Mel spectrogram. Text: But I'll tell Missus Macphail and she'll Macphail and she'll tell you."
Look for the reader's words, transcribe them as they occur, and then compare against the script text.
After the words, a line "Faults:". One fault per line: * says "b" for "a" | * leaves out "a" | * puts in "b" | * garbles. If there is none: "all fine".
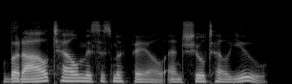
But I'll tell Missus Macphail and she'll tell you."
Faults:
* leaves out "Macphail and she'll"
